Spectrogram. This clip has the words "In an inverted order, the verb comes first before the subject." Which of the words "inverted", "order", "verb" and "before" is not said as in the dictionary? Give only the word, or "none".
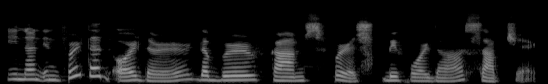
verb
